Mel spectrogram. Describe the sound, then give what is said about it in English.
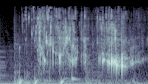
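Dubstep-aged whiskey is poured into a glass, a brief gurgling splash with a few quick glugs and drips over about a second, no voices. “let me pour you some.”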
